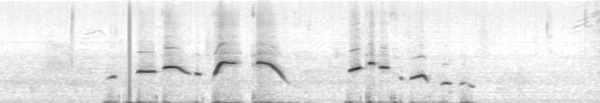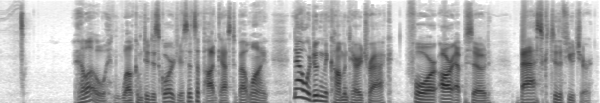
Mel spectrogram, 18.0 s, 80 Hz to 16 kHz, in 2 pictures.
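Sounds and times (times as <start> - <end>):
person whistling a short wandering melody: 1.6 - 4.4, 5.2 - 7.2
speech: 10.2 - 17.9.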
